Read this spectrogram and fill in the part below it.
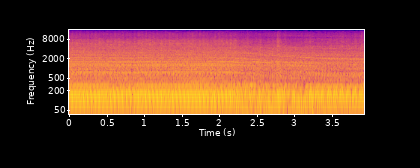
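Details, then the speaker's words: Craftsman DLT3000 lawn tractor, factory Honda 16.5 hp engine, previously no-start, running on its own after manual choke and temporary piggyback solenoid hookup: even, steady thump, speed settling midway, no misses or knocks; sounds good. "sounds good wow I can't believe that worked it's like a piggyback solenoid to a solenoid"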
